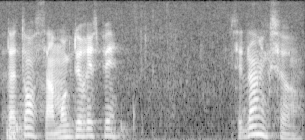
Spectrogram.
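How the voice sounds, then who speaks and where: A man's voice: medium pitch, expressive, normal speed, background noise. A tired man working as a game server admin, scolding players in casual gameplay commentary. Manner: exasperated, scolding players about respect.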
